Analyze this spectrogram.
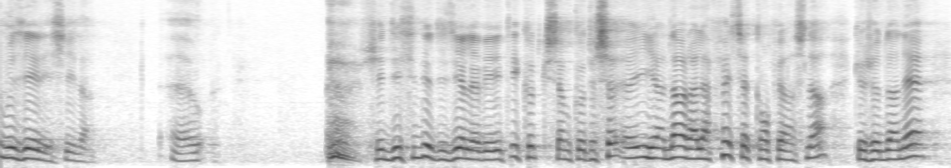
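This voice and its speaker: A man with a high pitch speaks at a moderate pace, using ordinary pitch variation and long, frequent pauses. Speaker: lecturer on religion and world government. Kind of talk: lecture. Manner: halting.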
